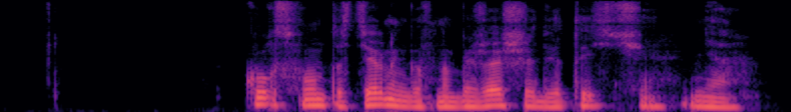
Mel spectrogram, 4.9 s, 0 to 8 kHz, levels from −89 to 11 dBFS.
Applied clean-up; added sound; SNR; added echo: neural mask model Resemble Enhance denoiser.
